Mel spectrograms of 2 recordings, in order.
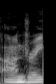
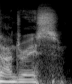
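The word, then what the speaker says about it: Andrés: to pronounce and that's Andre Iniesta I just think it's really fun when they say Iniesta Andre it is Andres Andres Iniesta and inest uh St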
